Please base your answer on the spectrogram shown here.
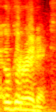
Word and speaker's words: Ugaritic: oh God, how the fuck do I pronounce this? Type- Ugarctic? Ugaritic? Yeah, Ugaritic, or Canic, or Canitic way of saying Yes.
